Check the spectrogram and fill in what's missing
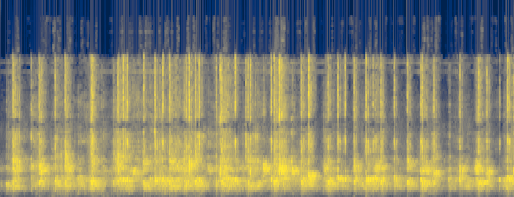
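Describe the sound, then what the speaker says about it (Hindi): Applause after a Thursday church message, a dense, even crowd clapping heard up close, steady and sustained through the whole stretch with no talk over it. "जोरदार तालियां"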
